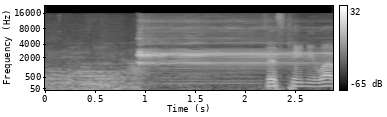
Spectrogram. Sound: buzzer

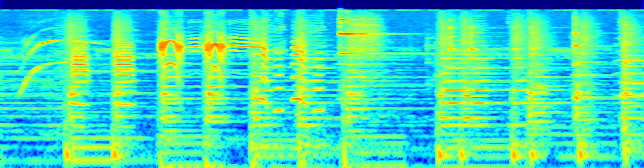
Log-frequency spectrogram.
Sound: honks, squeaks, ding

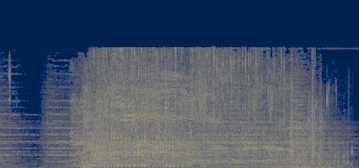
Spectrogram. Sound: burping

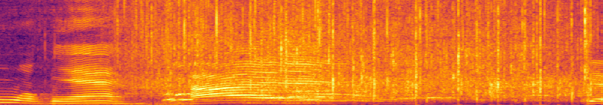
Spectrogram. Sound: clapping hands

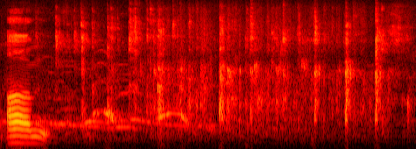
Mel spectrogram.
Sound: applause

